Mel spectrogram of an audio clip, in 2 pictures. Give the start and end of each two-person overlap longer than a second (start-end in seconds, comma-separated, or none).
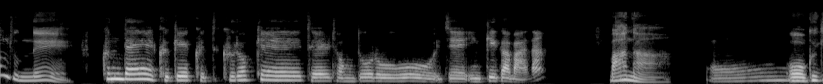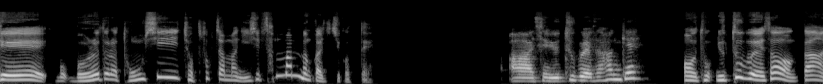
none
